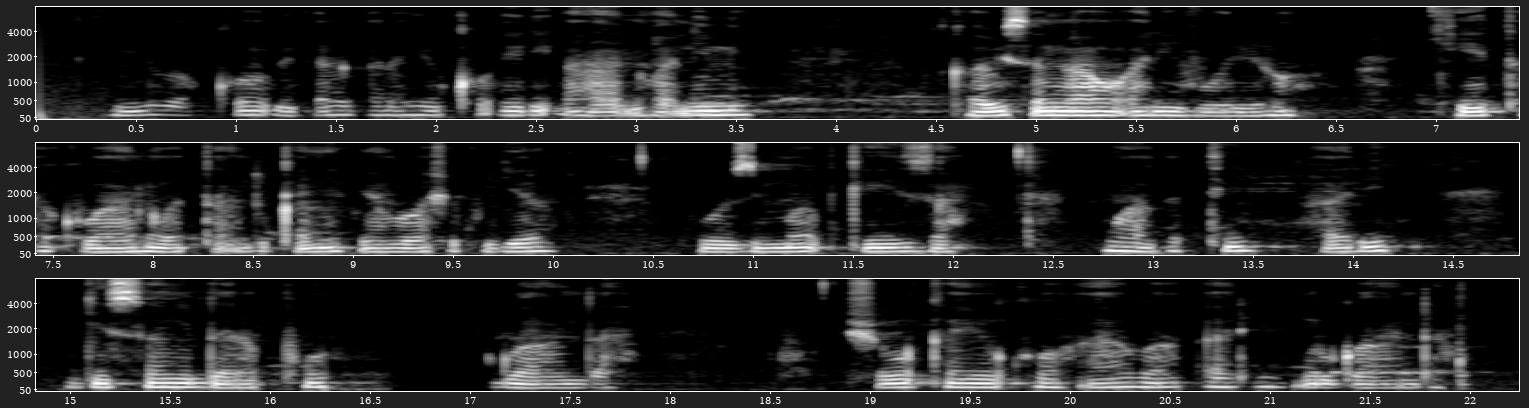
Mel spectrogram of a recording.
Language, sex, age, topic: Kinyarwanda, male, 18-24, health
